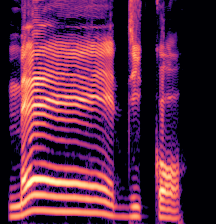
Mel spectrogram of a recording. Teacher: vejam que na mais forte eu sempre paro mais médico então a mais forte ela é a palavrinha tônica E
